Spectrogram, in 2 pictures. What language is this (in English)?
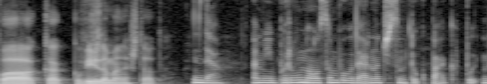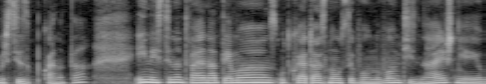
Bulgarian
